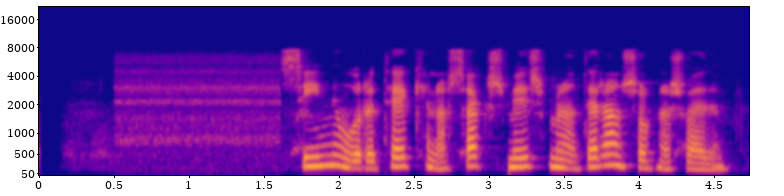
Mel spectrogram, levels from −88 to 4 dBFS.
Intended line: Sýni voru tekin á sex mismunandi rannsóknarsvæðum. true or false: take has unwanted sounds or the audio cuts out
false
